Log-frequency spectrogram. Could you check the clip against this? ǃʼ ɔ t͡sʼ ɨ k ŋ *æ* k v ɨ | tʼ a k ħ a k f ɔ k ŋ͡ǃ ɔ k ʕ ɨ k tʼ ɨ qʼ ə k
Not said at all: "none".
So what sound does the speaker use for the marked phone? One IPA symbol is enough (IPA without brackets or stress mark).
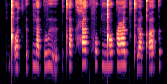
a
